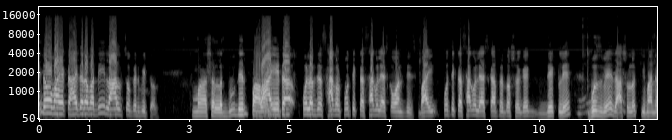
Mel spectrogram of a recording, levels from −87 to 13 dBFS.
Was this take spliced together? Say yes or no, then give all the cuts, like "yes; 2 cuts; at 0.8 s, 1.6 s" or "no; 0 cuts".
no; 0 cuts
